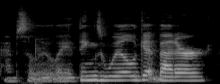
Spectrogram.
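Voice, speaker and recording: A woman's voice: on the low side, steady tone, normal speed, vocal fry, fairly bright tone. A middle-aged woman co-hosting a podcast in casual conversation, speaking in an agreeable, encouraging manner. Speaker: podcast co-host.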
